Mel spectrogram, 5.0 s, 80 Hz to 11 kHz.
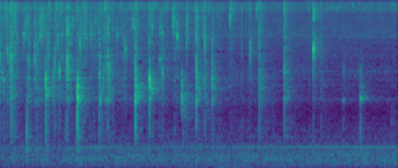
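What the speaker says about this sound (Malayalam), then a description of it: "ഇനി നമുക്കിതിലേക്ക് ഒരു 1/2 ടീസ്പൂൺ ഉലുവ ചേർത്ത് കൊടുക്കാം." Fenugreek seeds fry in hot oil for a beetroot pickle, giving a steady close crackle scattered with sharp pops and clicks throughout, with no voices.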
